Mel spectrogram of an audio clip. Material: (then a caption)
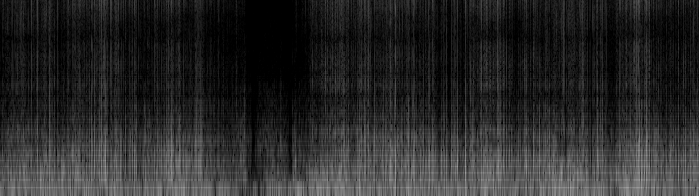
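Foam. Long blue nails and fingertips scratch and rub the black foam windscreen on a microphone, making a steady, dense crackling rustle. The sound is heavy in low frequencies, with a brief near-silent gap around the middle before the scratching resumes.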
